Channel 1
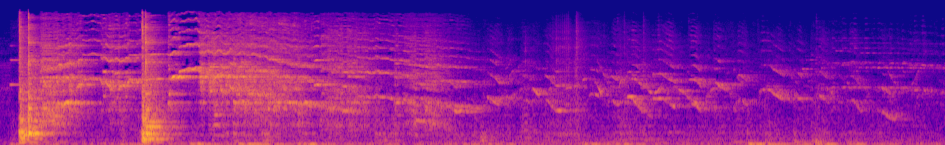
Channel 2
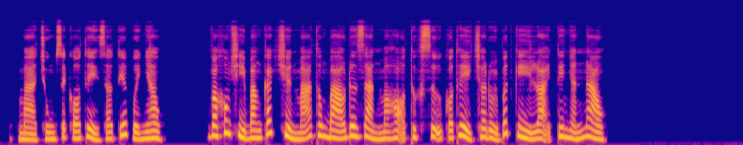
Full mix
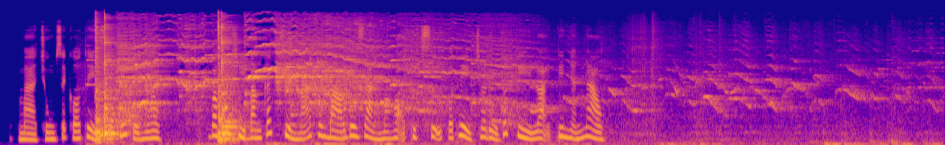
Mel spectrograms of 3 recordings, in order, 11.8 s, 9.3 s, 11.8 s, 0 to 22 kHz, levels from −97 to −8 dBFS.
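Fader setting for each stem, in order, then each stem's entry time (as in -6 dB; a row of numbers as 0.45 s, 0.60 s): +2.0 dB, -8.0 dB; 0.95 s, 0.00 s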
